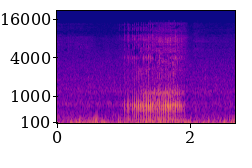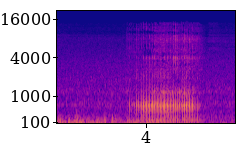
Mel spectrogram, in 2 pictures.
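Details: Indian man snoring: two loud, rough, vibrating snores about three seconds apart with noisy breathing between; ordinary adult snoring, recording has some sound problems.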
